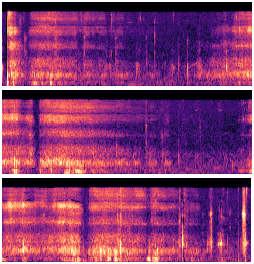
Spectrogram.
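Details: Rough, rasping snores with snorts and smacking, about three in eleven seconds, recorded close up beside the ear of a sleeping mastiff dog with his head on the pillow: snoring.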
